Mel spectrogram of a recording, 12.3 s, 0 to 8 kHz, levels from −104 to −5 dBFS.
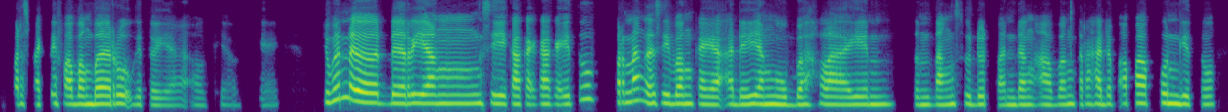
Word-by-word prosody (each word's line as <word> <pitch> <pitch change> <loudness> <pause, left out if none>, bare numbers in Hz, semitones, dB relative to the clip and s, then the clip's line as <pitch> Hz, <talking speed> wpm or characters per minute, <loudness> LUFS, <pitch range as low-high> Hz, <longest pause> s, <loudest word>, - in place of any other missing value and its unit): perspektif 225 +1 -7
Abang 215 0 +2
baru 220 -1 +3
gitu 200 -2 -9
ya. 185 0 -14
Oke 185 +2 -25
oke. 185 +1 -28 0.5
Cuman, 330 +7 +2
eee, 270 -4 +8
dari 235 +1 +2
yang 235 0 +4 0.4
si 230 -1 -1
kakek-kakek 215 0 -1
itu 355 +1 -4 0.2
pernah 265 +3 +2
nggak 240 -6 +1
sih 240 0 -1
Bang, 230 0 +1
kayak 210 -2 0
ada 210 -1 -2
yang 215 0 +2
ngubah 205 -1 -1
lain, 210 0 -1 0.2
tentang 200 +1 -3
sudut 215 -2 -5
pandang 200 +1 -4
Abang, 205 +2 -3
terhadap 220 0 -3
apa 235 +1 +1
pun 245 -2 +3
gitu? 210 0 -5
215 Hz, 150 wpm, -22 LUFS, 205-230 Hz, 0.5 s, eee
